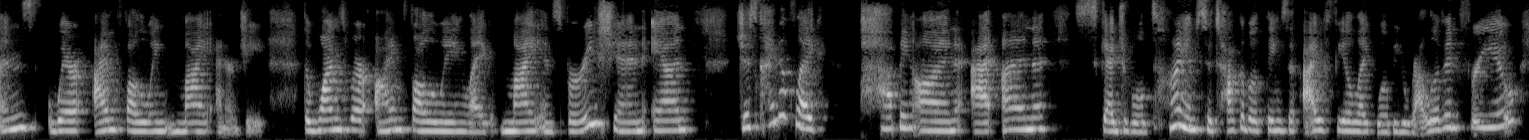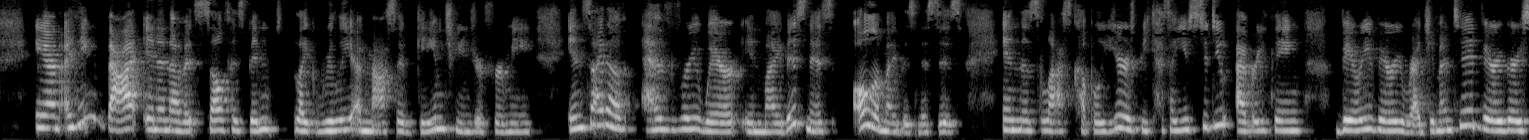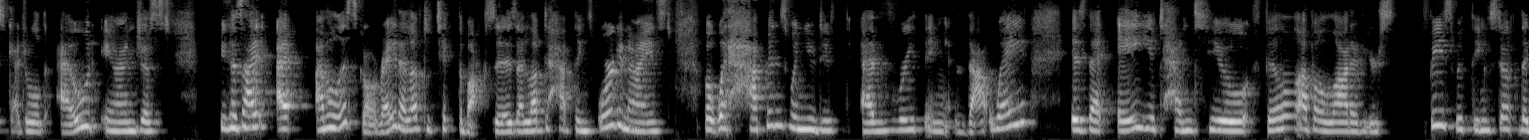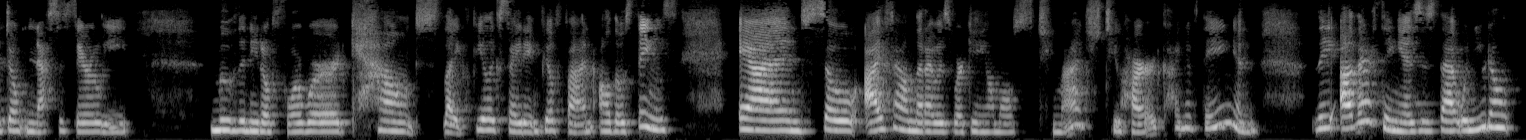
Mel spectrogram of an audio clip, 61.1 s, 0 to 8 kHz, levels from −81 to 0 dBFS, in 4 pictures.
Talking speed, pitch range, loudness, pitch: 170 wpm, 195-245 Hz, -25 LUFS, 215 Hz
